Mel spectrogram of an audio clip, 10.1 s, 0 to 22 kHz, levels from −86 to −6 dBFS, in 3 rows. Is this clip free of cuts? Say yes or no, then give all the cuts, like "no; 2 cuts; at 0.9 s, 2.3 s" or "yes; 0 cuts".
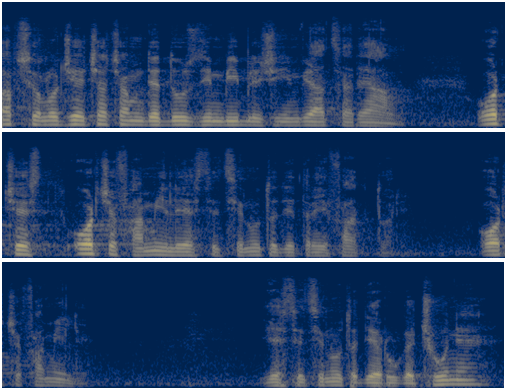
yes; 0 cuts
